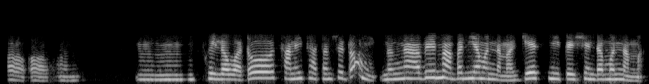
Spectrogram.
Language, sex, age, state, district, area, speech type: Bodo, female, 18-30, Assam, Kokrajhar, rural, conversation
